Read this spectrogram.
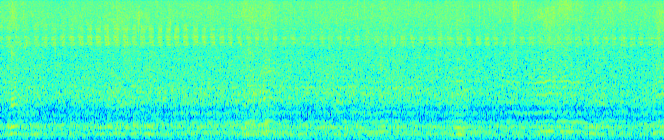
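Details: Bee swarm leaving its hive: a thick, even buzzing drone throughout, overlaid by a faint, rapid high-pitched pulsing chirr.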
